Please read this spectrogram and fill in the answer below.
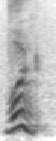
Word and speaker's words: would: It's not would or could or should. It's could, should, would, okay?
